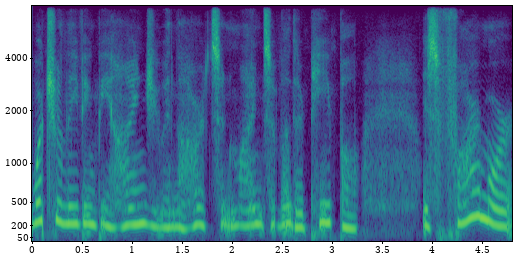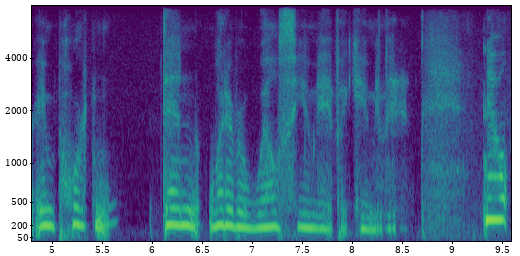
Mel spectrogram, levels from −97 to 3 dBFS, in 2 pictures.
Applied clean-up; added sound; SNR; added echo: none; none; none; none.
